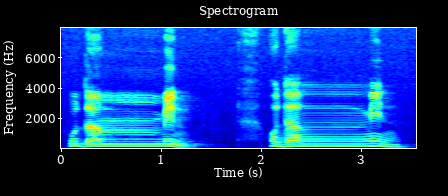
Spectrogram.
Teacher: g'unnalikda albatta bir ikki harakat ushlab turiladi buni.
